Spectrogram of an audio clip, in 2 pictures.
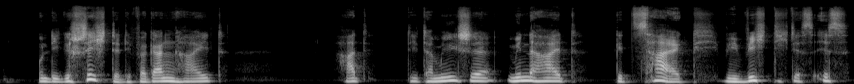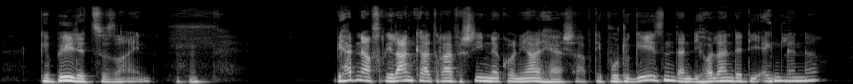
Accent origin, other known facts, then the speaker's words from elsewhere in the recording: Germany; ob es für mich als Deutsche so selbstverständlich ist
